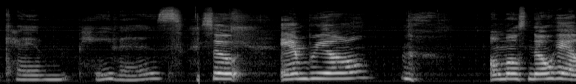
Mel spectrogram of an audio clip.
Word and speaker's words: Ken Paves: So they went to the Ken Pave salon. And Tyra didn't even know how to say his name correctly. Ken Paves.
